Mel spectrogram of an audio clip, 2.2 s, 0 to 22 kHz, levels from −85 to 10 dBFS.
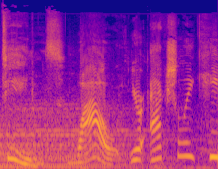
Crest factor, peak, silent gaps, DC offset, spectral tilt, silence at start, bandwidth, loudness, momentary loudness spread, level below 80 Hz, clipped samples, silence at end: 12 dB; -2 dBFS; none; under 0.1%; -4 dB/octave; 0 s; 19.5 kHz; -14 LUFS; 7 LU; -30 dBFS; under 0.1%; 0 s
